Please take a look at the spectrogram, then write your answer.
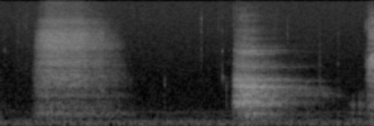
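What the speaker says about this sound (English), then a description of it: "I want to invite you to take a breath with me." A person takes two slow, deep breaths, a long inhale followed by a stronger, breathy exhale, close and alone in a quiet room.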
